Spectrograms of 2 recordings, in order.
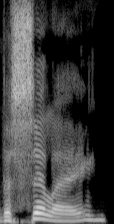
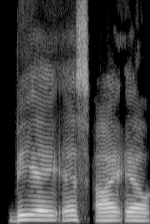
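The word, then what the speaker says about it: Basile: I keep saying basil. B A S I L E. It's basil is the way the PA guy keeps reminding me. I keep saying it wrong.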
